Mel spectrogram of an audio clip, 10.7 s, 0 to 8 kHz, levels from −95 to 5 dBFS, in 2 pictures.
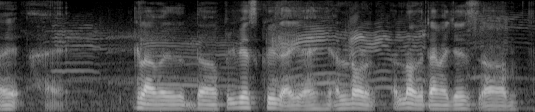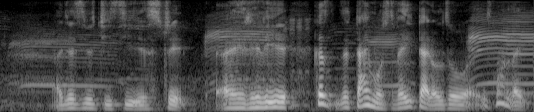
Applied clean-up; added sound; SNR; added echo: none; Livestock, farm animals, working animals; 18 dB; none.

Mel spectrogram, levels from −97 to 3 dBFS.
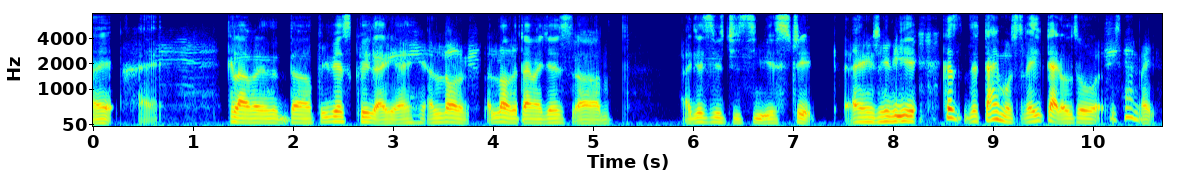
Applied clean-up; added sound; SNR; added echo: neural diffusion model UNIVERSE++.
